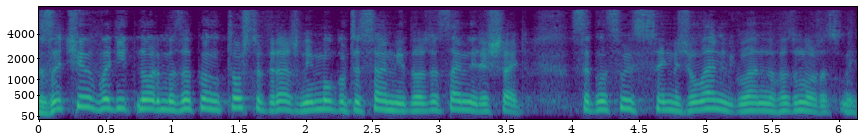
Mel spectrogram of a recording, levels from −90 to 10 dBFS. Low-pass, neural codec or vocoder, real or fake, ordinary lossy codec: none; codec, 16 kHz, 1.1 kbps, Voila-Tokenizer; fake; none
